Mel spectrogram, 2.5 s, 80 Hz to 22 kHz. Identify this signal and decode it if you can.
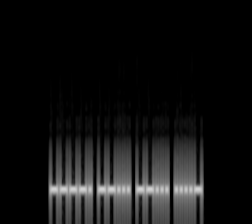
Morse code, heard as a keyed tone, about 50 wpm, 700 Hz. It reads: 9774
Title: Numbers - 4-Digit 50wpm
